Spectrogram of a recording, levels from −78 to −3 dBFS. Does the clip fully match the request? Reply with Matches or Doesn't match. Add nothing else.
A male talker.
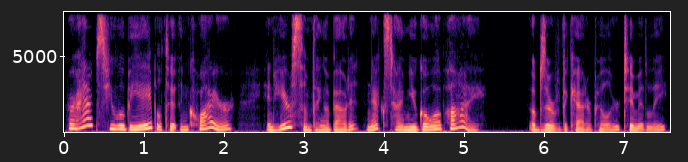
Doesn't match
